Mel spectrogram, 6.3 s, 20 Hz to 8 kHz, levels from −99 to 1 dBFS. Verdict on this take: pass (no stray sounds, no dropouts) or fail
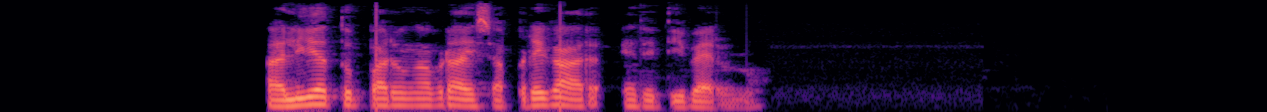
pass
